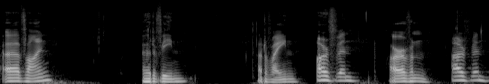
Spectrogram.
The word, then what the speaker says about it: Irvine: Scotland am I going to say it right Irvine irin Irvine Irvin Irvin Irvin that's you sound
